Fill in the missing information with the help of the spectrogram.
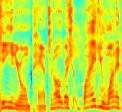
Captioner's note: a few chuckles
